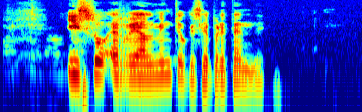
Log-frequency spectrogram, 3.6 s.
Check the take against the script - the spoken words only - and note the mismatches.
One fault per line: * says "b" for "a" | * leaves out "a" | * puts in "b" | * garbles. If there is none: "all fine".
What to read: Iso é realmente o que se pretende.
all fine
